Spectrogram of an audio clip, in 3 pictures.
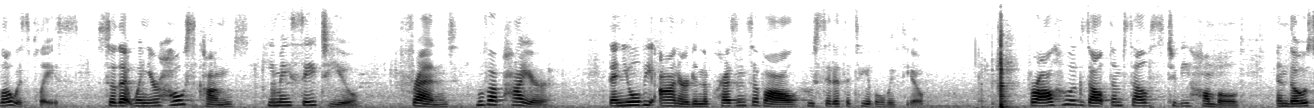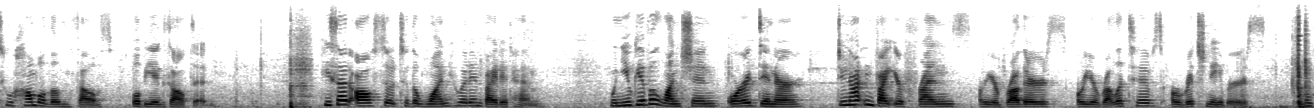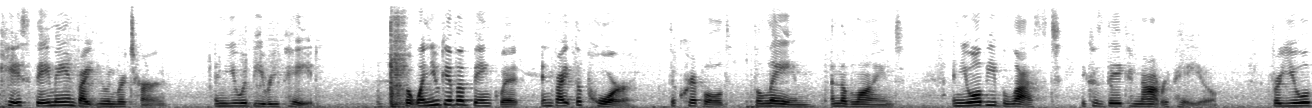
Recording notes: Since it was preached at an outdoor service, you will hear some extraneous sounds!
